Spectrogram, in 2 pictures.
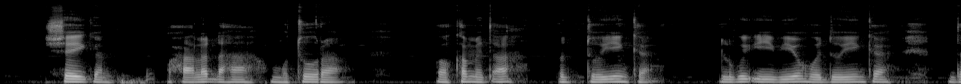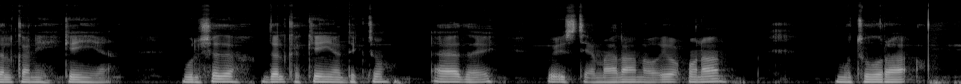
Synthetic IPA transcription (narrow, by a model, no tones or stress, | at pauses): ʃɛjɣɐnwɑħɑːlɐɖɐɦaːmʊt̪ʰuːɾaː | ɔːkʰɐmɪd̪ɐ | ʕʊd̪ɔːjɪŋkʰɐ | lɐɣʊʔiːβɪjɔwɑd̪ɔːjɪŋkʰɐ | d̪ɐlkʰɐnɪkʰɛnjɐ | bʊlʃɐðɐd̪ɐlkʰɐkʰɛnjɐd̪ɛɡt̪ʰɔ | ʔaːðɐ | ʊɪst̪ʰɪʕmaːlaːnɔːɛjʊʕʊnaːn | mʊt̪ʰuːɾaː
